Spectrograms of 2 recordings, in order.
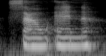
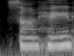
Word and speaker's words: Samhain: In the ancient Celts used to call the time of the longest night of the year Samhain, which is spelled S-A-M-H-A-N.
